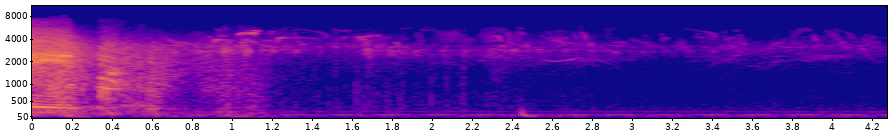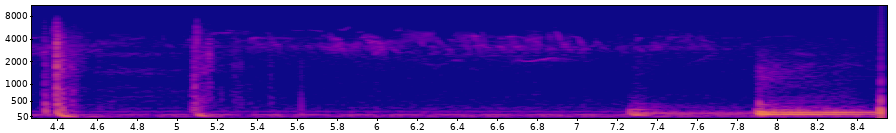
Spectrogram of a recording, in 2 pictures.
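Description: Birds chirping over quiet ground noise, with two sharp gunshots about a second apart midway. Loud music dies away at the start, and film score with deep drum beats comes in near the end.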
